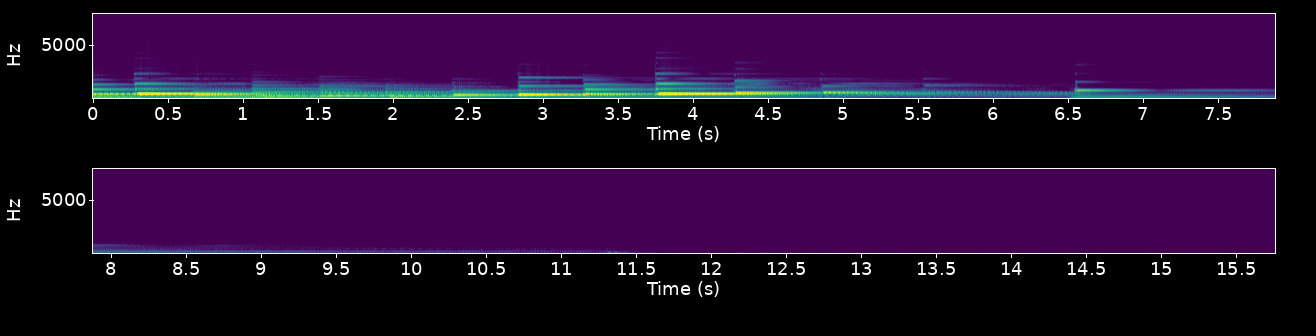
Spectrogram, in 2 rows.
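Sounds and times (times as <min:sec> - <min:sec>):
piano: 0:00.0 - 0:11.4.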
